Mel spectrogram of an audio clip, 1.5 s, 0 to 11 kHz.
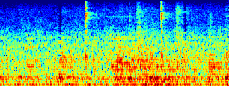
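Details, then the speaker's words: Garden tractor that died after a drive-belt change, with spark but no crank and no power at the fuel shutoff solenoid: 12 V jumper applied, two crisp clicks as the solenoid pulls in; working normally. "When I put power to that, it should make a clicking noise."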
